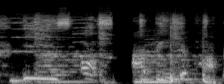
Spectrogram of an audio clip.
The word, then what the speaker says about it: Yeshua: Jesus is pronounced as Yeshua. Yeshua.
